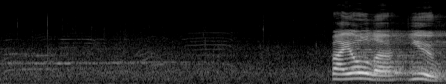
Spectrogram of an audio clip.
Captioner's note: audience applauds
